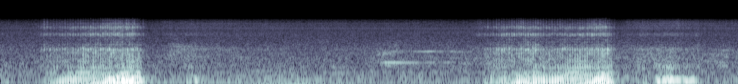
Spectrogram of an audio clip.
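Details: Weimaraner. A Weimaraner snores deeply while asleep, each long, throaty rasp rising to a loud peak and then fading. Softer wheezy breaths and a faint whine fill the gaps between the snores.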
